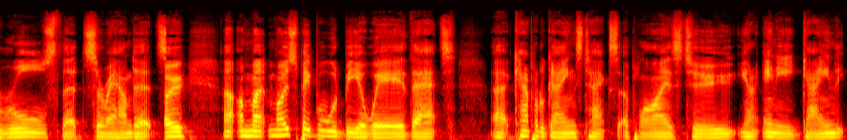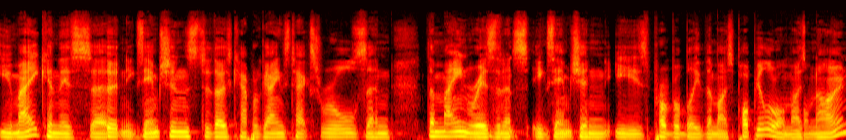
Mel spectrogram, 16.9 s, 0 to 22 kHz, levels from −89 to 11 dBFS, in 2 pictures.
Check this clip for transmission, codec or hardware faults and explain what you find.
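The speech jumps ahead four times because compressed frames were skipped. Each time a short piece of speech vanishes. At 1.64 s, after "that surround it" and before "uh most", roughly a fifth of a second is lost. At 9.54 s, after "you make and there's" and before "exemptions to those capital", about 150 ms goes. At 13.55 s, between "the main" and "exemption is probably", about a tenth of a second is lost. At 16.50 s, near the end, roughly a fifth of a second is missing. Each skip covers several whole frames that were missing or refused by the decoder.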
